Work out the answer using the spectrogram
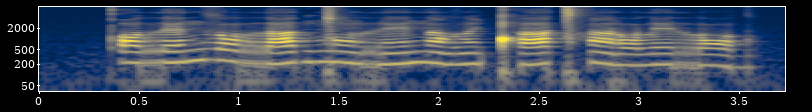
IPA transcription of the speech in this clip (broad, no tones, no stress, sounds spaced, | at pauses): qʼ ɔ r ɛ n z ɔ r a d ŋ͡ǀ õ r ẽ n ã ʁ ĩ ǃʰ a ǀʰ ã ɾ ɔ l e r ɔ d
